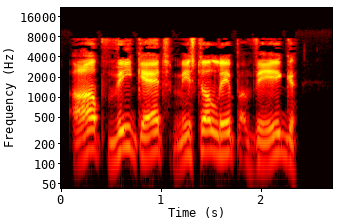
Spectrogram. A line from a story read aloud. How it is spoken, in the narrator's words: said the booming voice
